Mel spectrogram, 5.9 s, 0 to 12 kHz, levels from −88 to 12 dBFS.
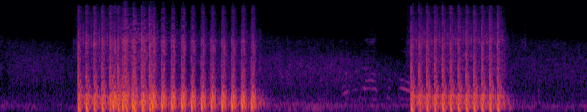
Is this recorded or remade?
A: remade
